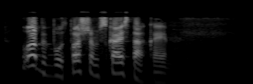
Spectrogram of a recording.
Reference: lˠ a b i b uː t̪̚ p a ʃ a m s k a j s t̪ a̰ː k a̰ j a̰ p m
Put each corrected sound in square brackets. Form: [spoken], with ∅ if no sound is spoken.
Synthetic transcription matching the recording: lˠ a b i b uː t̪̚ p a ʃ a m s k a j s t̪ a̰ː k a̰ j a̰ [∅] m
